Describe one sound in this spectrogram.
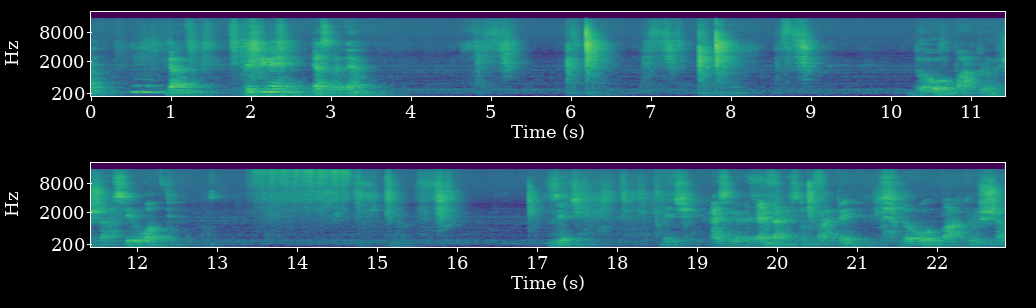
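An elderly man speaks calmly, explaining.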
